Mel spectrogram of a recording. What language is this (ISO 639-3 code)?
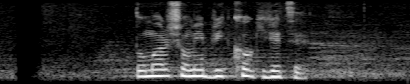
ben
